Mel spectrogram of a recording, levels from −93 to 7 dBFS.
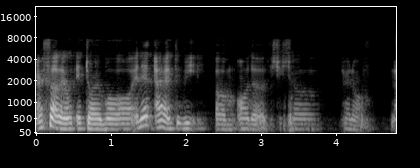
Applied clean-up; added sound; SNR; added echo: neural mask model DeepFilterNet 3.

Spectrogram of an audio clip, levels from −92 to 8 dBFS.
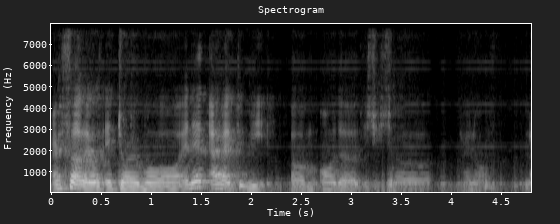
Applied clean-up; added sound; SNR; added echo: neural separator model SepFormer DNS4.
